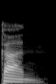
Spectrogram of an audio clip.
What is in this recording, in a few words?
"gan3", Taiwanese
